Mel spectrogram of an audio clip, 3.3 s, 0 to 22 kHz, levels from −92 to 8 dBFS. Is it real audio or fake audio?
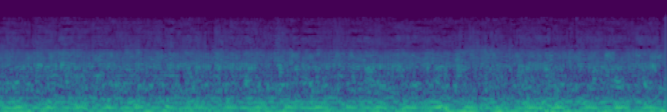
fake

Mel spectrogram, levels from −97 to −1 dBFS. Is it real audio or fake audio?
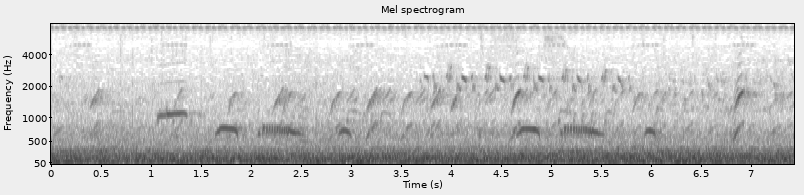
real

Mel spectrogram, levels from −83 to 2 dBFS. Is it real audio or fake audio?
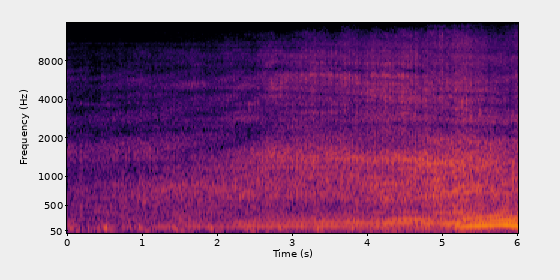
real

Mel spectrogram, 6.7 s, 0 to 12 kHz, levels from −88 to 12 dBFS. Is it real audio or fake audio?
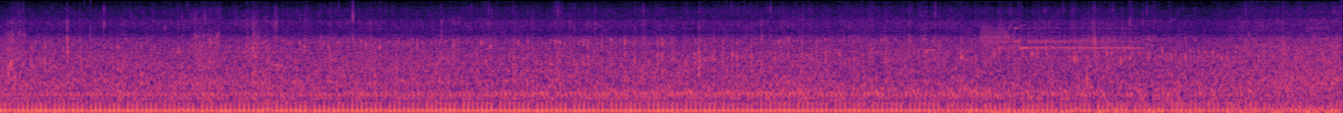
real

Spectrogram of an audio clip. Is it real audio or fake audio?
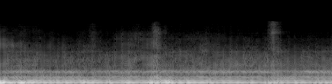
fake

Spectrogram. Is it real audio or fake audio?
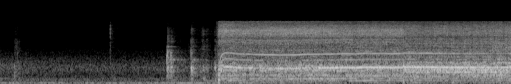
real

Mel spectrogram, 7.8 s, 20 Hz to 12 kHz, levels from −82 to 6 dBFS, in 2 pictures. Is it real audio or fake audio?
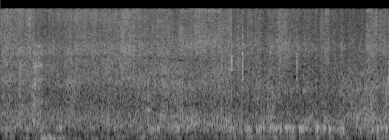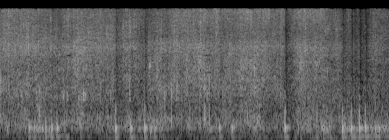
real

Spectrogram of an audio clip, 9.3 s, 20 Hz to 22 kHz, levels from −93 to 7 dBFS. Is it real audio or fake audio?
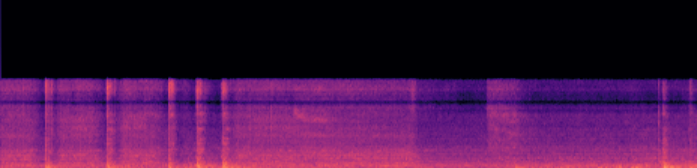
fake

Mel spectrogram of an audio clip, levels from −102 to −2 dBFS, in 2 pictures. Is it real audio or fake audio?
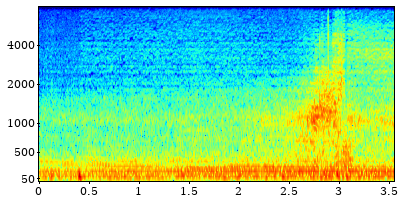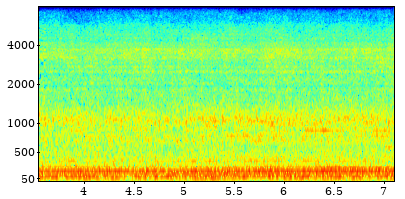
fake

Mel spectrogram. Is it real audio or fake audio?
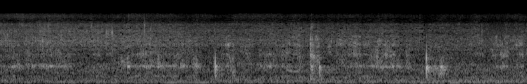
real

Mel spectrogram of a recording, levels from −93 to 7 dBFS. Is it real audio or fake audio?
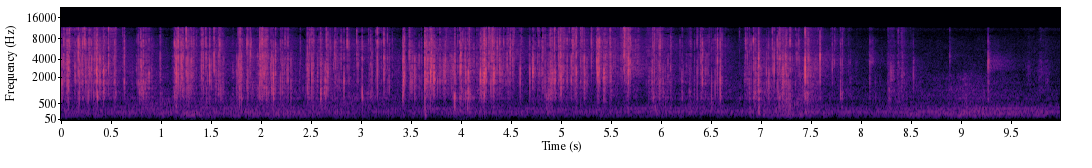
fake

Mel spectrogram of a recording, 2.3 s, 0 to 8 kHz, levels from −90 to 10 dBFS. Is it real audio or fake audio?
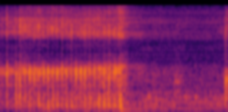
fake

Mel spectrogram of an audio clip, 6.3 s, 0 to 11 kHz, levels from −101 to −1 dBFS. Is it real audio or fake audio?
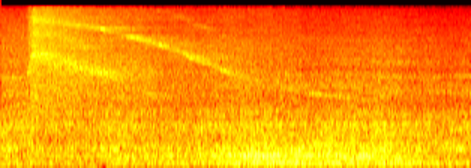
real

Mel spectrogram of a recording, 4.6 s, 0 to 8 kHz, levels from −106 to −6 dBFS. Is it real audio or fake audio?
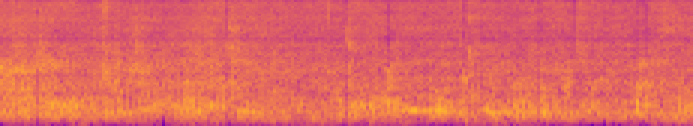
fake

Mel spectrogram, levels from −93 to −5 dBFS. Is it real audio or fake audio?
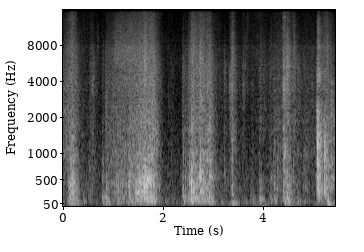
real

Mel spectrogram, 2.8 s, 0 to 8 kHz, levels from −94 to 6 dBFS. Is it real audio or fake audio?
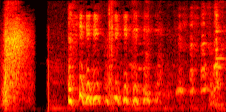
fake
